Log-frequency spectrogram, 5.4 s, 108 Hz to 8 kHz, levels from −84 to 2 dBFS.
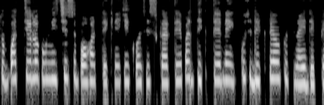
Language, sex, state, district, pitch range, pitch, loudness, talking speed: Hindi, female, Bihar, Saharsa, 275-315 Hz, 295 Hz, -20 LUFS, 245 wpm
